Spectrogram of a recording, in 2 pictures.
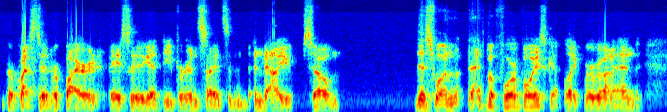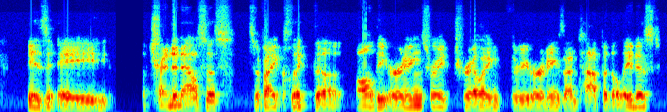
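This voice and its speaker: Tech founder, male, deep but crisp-edged voice, walking through a product informally, halting and conversational. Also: a bit bright, poor audio. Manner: halting, self-correcting, conversational, checks in with "right?". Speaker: tech company founder demonstrating his product. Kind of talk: informal product demo explanation.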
